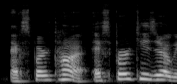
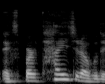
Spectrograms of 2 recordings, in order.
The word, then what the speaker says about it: expertise: expertise라고 읽는데 expertise라고도 읽어요.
